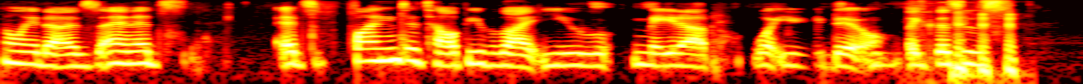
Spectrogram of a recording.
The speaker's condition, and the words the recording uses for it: None; typical speech.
